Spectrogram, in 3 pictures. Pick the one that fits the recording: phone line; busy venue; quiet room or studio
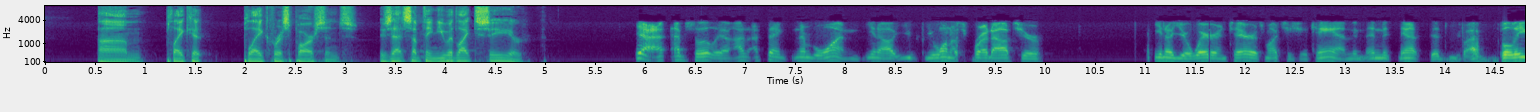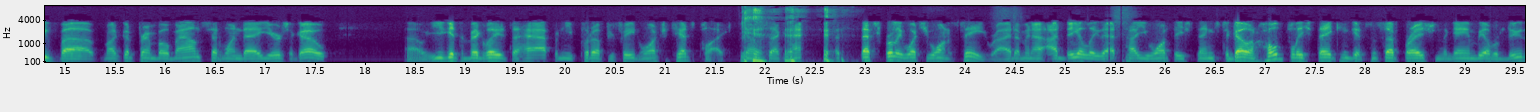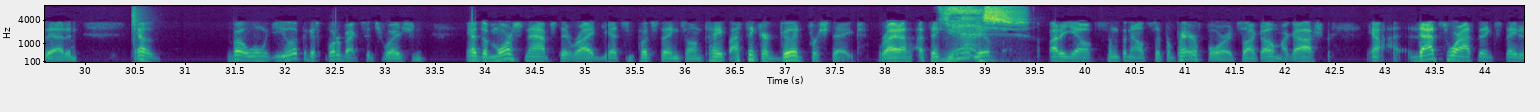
phone line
